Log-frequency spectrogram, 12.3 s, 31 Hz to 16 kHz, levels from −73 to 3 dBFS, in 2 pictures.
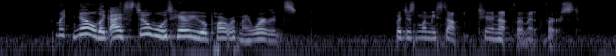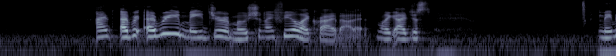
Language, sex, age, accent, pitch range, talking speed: English, female, 10-29, American, 220-285 Hz, 185 wpm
